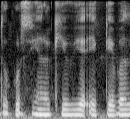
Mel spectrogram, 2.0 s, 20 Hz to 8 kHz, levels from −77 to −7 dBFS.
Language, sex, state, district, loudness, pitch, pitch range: Hindi, male, Jharkhand, Deoghar, -16 LUFS, 130 Hz, 130-135 Hz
